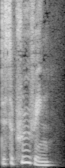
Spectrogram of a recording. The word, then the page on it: disapproving: British English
